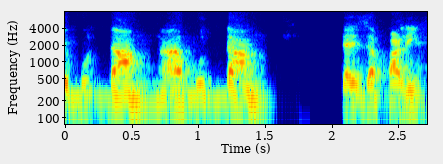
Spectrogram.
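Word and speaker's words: Buddhaṃ: And then M and N is always pronounced as NG in English, as in sing, S-I-N-G, sing. So if we say Buddhang, not Buddham, okay. Our purpose, we say Buddhang, Buddhang.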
